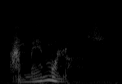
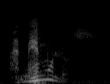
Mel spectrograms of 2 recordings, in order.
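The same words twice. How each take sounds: First: Soft, slow, tender Amémoslos; tender plea. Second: Said in the usual way. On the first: Acted. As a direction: coax them gently into love. Repeated plea, softer take. (Amémoslos, suave y lento, con ternura)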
